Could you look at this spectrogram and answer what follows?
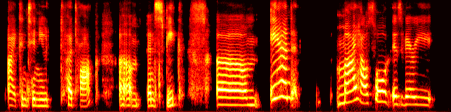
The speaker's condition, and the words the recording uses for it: Stuttering. And I was at a drive-through and I was struggling to speak so bad I started to cry.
